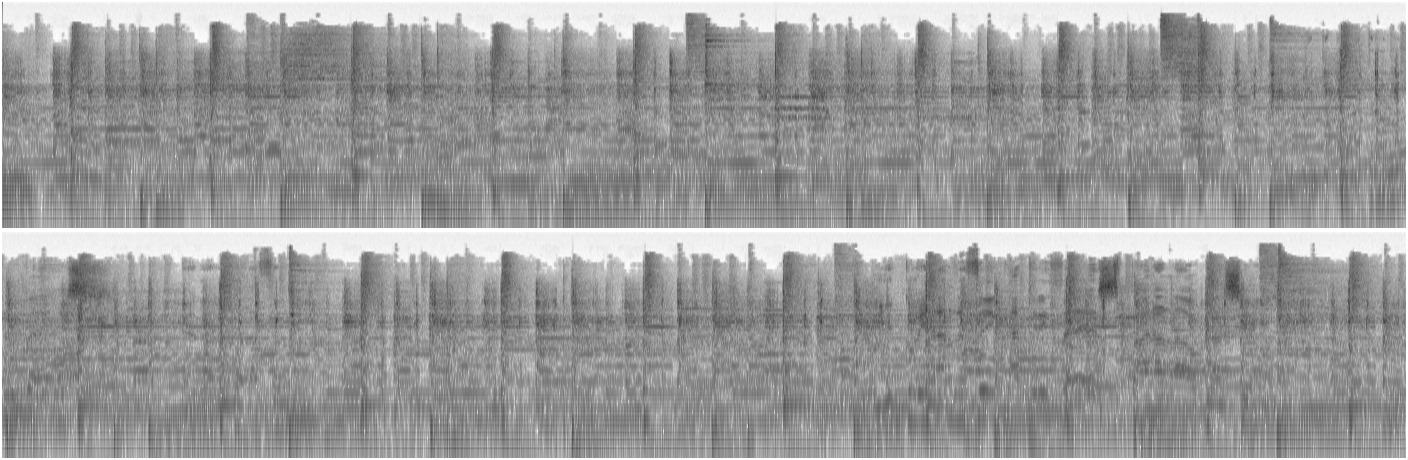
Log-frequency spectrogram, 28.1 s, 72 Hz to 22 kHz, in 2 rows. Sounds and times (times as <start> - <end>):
Music: 0.0 - 28.0.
